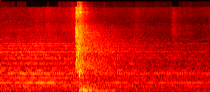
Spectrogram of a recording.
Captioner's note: door closing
